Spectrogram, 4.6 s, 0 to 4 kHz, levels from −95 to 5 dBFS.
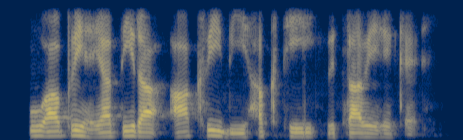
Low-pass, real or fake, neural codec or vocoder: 3.6 kHz; fake; codec, 24 kHz, 3.1 kbps, DualCodec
